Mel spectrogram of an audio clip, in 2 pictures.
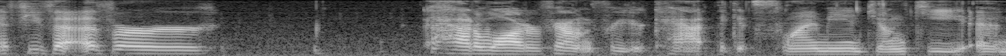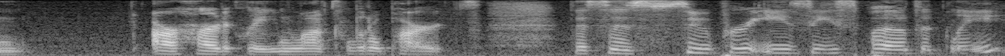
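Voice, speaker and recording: At a moderate pace, a woman with a fairly low pitch and bright, sharp tone uses ordinary pitch variation, her loudness rising and falling in big swings. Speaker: channel host, cat toy designer. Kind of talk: casual live stream chat. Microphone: close microphone.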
